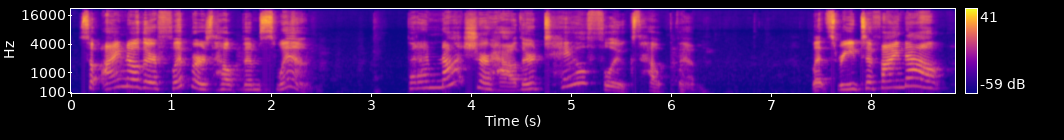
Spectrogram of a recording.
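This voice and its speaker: In a fairly high voice, a woman reads to young children the way a teacher does, expressive and instructive, with pauses to think through questions.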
